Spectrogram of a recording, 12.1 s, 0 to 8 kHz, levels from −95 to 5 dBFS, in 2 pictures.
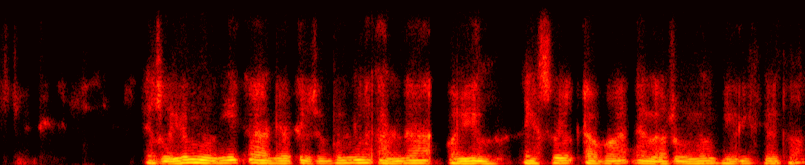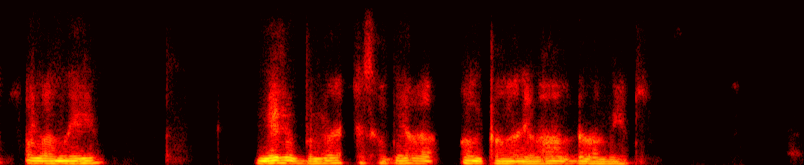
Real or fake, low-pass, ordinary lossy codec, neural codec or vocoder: fake; 7.2 kHz; Opus, 16 kbps; codec, 16 kHz, 1 kbps, FreqCodec, smaller model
